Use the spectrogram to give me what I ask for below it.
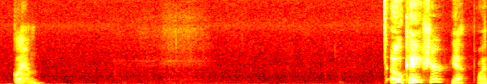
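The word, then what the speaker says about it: Sequim: kills me too because it's spelled s-e-q-u-i-m but it's swim okay sure yeah why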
